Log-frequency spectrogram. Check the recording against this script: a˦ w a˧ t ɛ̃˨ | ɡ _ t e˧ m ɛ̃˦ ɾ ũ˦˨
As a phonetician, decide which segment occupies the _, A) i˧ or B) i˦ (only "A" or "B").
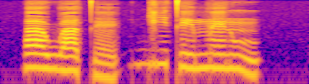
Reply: B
